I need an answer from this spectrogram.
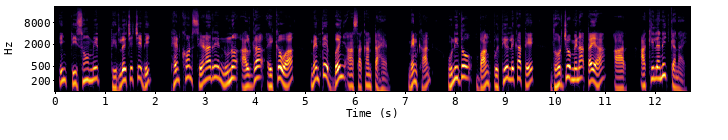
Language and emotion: Santali, surprised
